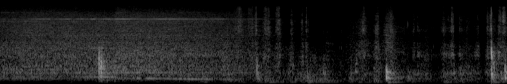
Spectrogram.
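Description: Table router winding down after being switched off: its whirring hum falls in pitch and fades over the first two seconds, with a click about a second in. Then come a few light, scattered knocks and clicks.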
